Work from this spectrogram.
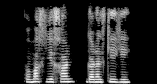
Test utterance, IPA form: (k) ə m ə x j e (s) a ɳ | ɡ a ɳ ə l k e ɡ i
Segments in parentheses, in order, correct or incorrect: incorrect: p, incorrect: x

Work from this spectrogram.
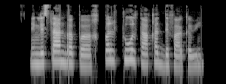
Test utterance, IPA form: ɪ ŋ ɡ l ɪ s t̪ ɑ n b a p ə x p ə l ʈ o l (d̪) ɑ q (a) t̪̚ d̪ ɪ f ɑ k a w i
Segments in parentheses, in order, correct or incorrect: incorrect: t̪, correct

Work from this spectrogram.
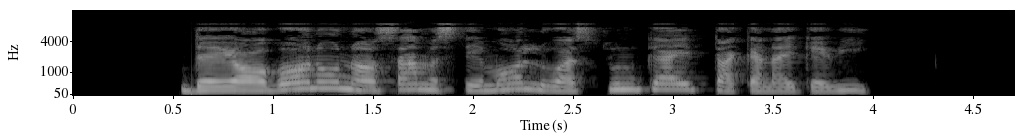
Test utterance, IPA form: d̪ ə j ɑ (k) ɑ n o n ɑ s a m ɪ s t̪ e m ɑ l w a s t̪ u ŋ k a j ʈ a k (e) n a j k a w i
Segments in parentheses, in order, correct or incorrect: incorrect: ɡ, incorrect: a

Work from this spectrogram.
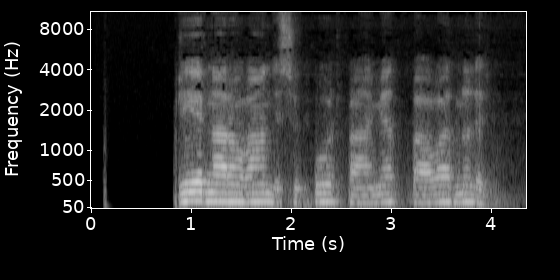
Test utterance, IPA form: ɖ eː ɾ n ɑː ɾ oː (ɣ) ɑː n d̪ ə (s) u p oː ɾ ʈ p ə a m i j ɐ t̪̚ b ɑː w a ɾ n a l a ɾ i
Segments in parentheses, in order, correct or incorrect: correct, correct

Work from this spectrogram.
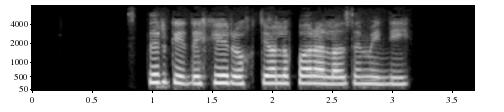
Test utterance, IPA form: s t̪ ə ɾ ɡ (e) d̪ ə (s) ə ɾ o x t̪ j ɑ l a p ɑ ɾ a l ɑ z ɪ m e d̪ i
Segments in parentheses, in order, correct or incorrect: correct, incorrect: x

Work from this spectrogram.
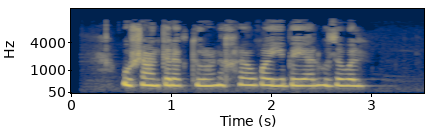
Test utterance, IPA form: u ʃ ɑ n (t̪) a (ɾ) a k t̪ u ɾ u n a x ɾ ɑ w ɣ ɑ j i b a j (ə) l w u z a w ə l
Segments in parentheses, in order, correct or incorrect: correct, correct, incorrect: ɑ

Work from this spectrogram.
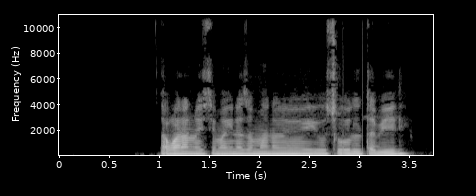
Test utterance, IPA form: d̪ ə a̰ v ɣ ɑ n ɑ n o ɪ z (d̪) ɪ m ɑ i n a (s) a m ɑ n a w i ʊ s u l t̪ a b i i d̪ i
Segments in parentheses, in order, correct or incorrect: incorrect: t̪, incorrect: z

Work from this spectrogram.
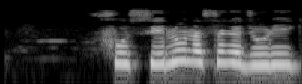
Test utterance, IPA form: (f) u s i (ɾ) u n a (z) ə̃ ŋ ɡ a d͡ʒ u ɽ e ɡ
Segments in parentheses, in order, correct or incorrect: correct, incorrect: l, incorrect: s

